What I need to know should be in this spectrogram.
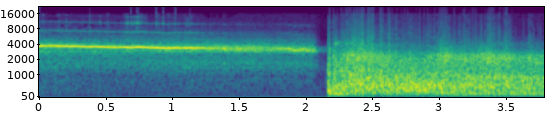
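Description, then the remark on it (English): A high, steady whistle slowly drops in pitch for about two seconds, then cuts off into a sudden, loud roar of explosions as a copper core fragment missile crashes into a tower turret and 15 more missiles follow, rumbling on without pause. “15 other missiles followed immediately after.”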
